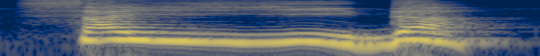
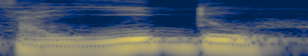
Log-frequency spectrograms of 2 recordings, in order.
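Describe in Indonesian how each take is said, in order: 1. Kata itu berakhir dengan vokal 'a'. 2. Kata itu berakhir dengan vokal 'u'. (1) "Khobarnya kana" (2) "Gimana ceritanya dibaca sayyidu?"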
